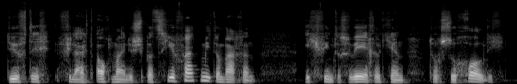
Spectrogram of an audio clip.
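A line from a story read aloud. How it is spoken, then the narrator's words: Queen calling out. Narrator (German): ruft die Königin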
